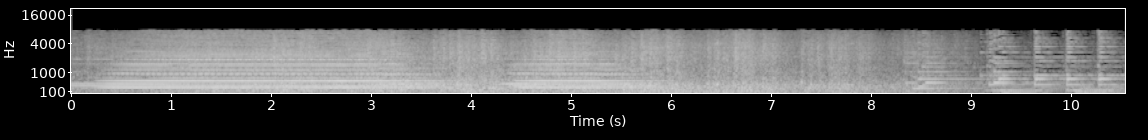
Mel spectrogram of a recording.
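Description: A freight train carrying migrants through Veracruz, Mexico, sounds its horn in two long, loud, sustained blasts, then rumbles and clatters along the rails without stopping.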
